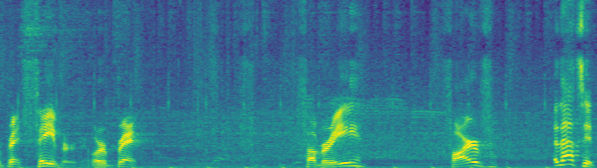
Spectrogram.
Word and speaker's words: Favre: Favre. That's it. People always say Brett Favre. But it's written F-A-V-R-E, right? So where does that pronunciation come from?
